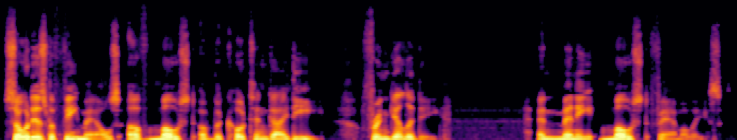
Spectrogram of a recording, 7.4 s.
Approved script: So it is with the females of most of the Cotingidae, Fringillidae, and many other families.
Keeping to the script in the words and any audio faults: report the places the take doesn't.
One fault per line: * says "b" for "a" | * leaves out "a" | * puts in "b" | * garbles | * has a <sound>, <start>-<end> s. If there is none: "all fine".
* leaves out "with"
* says "most" for "other"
